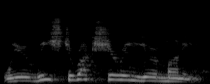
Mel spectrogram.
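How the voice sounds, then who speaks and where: A man's voice: on the high side, expressive, measured pace, a little mellow, a little hiss or hum, low-quality recording. A man in his thirties from Bosnia and Herzegovina, a guest talking casually and emphatically, repeating his words. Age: 30s. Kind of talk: casual interview talk.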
